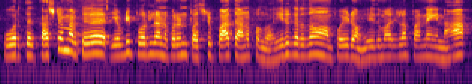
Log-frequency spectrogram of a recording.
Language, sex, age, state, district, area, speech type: Tamil, female, 60+, Tamil Nadu, Mayiladuthurai, rural, spontaneous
